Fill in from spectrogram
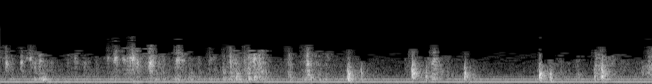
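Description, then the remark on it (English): Keys from an extra set jingle and scrape in the lock of a house door with a run of sharp metallic clicks and rattles, then the door is worked open, all over a steady low electrical hum with no talking. “Now, I'd appreciate your opening the door with that extra set of keys you have, Mr.”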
